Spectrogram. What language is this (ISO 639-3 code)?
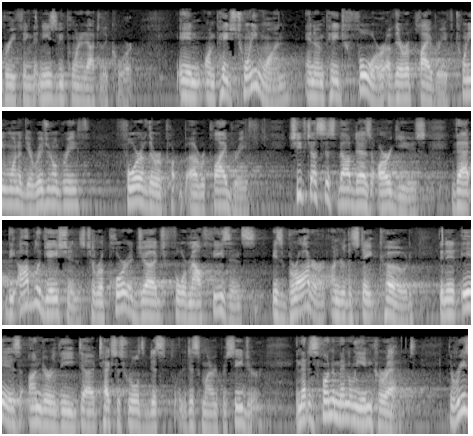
eng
